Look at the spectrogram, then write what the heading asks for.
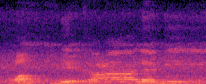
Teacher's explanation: حالت وقف یعنی وقف کرنے کی حالت میں نون ساکن ہو جائے گا تو نون کے اوپر جزم آ جائے گی.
